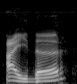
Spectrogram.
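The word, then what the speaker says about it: either: कुछ शब्दों में इ आई का उच्चारण ए या आई होता है। जैसे यहां पर देखिए इसे पढ़ते हैं laser hey फॉर एंड इनविगल बट यहां पर इसे पढ़ते हैं आई आइदर नाइदर and psychic.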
